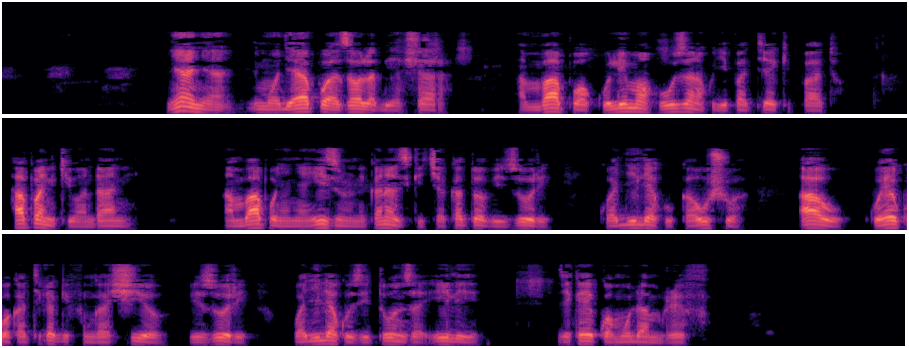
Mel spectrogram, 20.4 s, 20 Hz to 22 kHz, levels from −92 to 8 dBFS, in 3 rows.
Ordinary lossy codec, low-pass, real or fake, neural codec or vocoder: MP3, 32 kbps; 7.2 kHz; real; none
